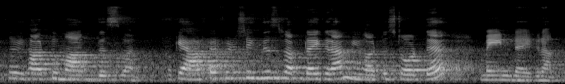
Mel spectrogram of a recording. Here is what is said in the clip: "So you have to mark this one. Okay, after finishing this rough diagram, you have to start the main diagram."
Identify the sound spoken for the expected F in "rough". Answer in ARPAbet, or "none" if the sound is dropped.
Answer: P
